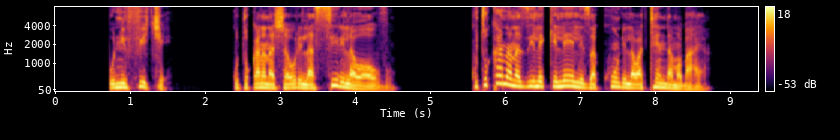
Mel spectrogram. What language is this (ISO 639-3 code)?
swa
